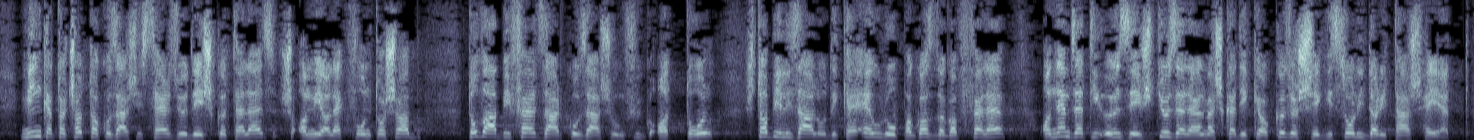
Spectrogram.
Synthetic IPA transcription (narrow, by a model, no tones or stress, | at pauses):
miŋkɛt̪ɒt͡ʃɒt̪lɒko̞zaːʃisɛrzøːd̪eːʃkø̞t̪ɛlɛzʃɒmiɒlɛkfo̞nt̪o̞ʃɒbː | t̪o̞vaːbːifɛlzaːrkoːzaːʃuŋkfyɡːɒt̪ːoːl | ʃt̪ɒbilizaːloːd̪ikɛɛuɾoːpɒɡɒzd̪ɒɡɒpfɛlɛ | ɒnɛmzɛt̪iønzeːʒɟøːzɛlɛlmɛʃkɛd̪ikɛɒkø̞zøʃːeːɡiso̞lid̪ɒɾit̪aːʃhɛjɛ̰t̪ː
